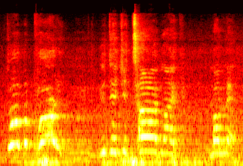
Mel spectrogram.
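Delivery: high-pitched incredulous mimicry; mock celebration. Mocking church elders welcoming offenders back, high and exaggerated.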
